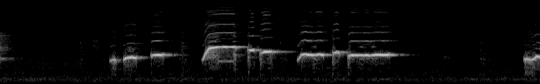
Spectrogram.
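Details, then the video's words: Whistled tune by a pet cockatiel known for saying "eşek sıpası": a few lower notes lead into a long, loud held whistle that slides gently downward, followed by level notes and silence. "Sultan Papağanı Konuşması - Eşek Sıpası Diyor"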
